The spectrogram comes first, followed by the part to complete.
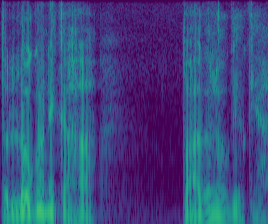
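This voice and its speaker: A man is speaking. His tone is dark and mellow. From India. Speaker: motivational speaker. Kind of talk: motivational seminar speech. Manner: interactive, entertaining, powerful.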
